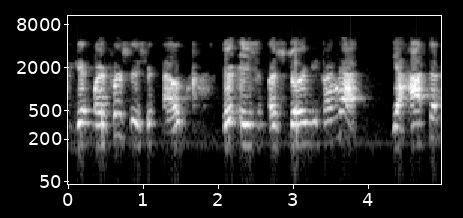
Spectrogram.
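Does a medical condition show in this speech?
Yes: voice box damage from tracheostomy; brain injury from smoke inhalation, carbon monoxide poisoning, voice box damaged by medic's trach tube; cannot sing as before, ongoing voice challenge.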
